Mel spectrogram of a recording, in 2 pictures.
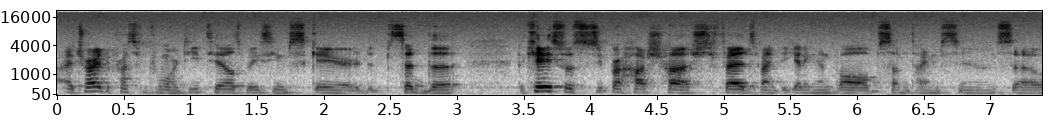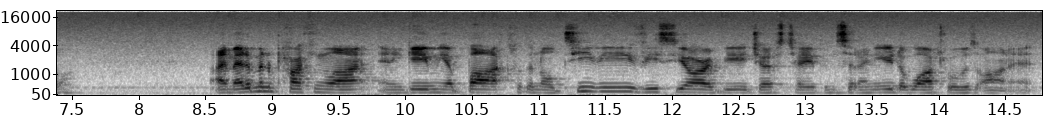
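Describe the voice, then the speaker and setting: A man acts out an anxious young male reporter confiding in a tape diary. He rambles and hesitates in an informal way, in a mid-pitched voice, over faint recorder noise and hum, as in an analog horror monologue. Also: fairly even intonation, fairly quick, close to an everyday voice, poor audio. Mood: unsettled.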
